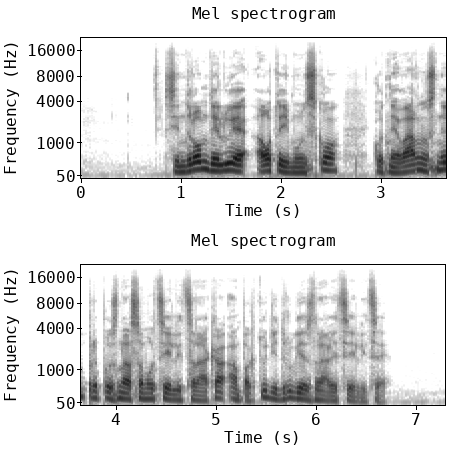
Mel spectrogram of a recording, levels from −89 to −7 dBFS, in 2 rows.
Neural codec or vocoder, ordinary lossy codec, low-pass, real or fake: vocoder, 48 kHz, 128 mel bands, Vocos; none; 19.8 kHz; fake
